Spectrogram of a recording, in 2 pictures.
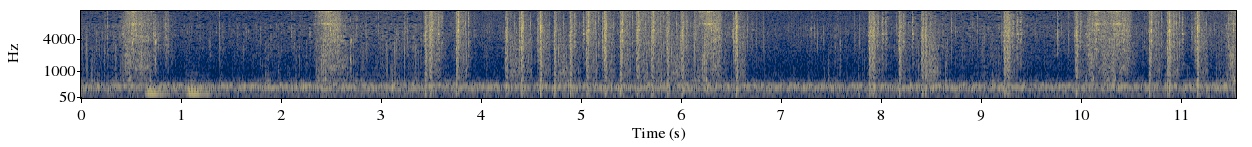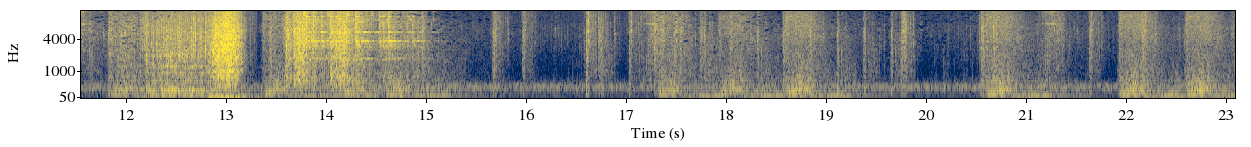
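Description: A low, steady drone of music plays throughout.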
